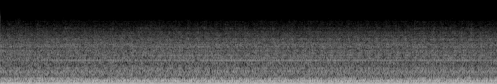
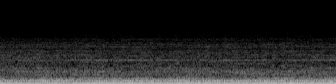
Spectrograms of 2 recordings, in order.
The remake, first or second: second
